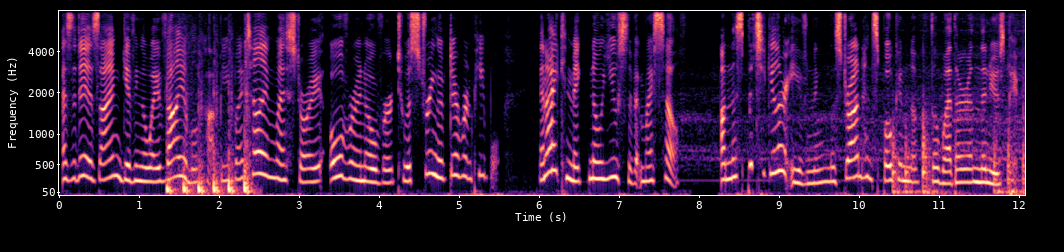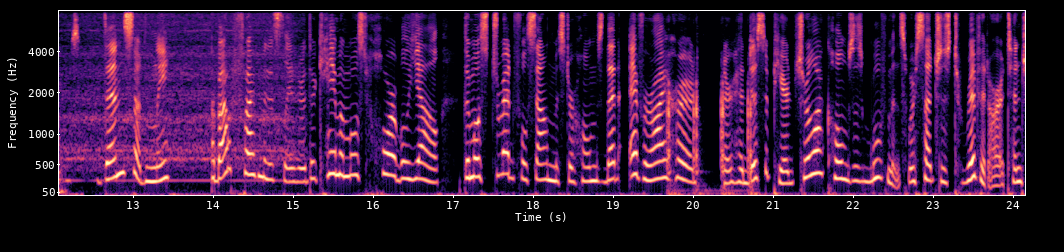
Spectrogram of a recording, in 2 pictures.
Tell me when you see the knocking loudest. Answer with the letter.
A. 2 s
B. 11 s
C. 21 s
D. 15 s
A.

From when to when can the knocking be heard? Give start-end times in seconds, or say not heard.
1.3-2.5, 10.4-12.2, 19.6-20.8.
